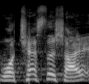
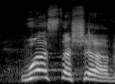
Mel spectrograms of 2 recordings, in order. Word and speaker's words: Worcestershire: Well, it's not Worcestershire. It's Worcestershire.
